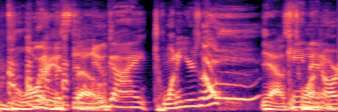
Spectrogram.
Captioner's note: giggles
